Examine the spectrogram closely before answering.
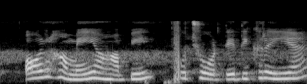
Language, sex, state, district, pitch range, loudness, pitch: Hindi, female, Punjab, Pathankot, 245-285 Hz, -15 LUFS, 265 Hz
